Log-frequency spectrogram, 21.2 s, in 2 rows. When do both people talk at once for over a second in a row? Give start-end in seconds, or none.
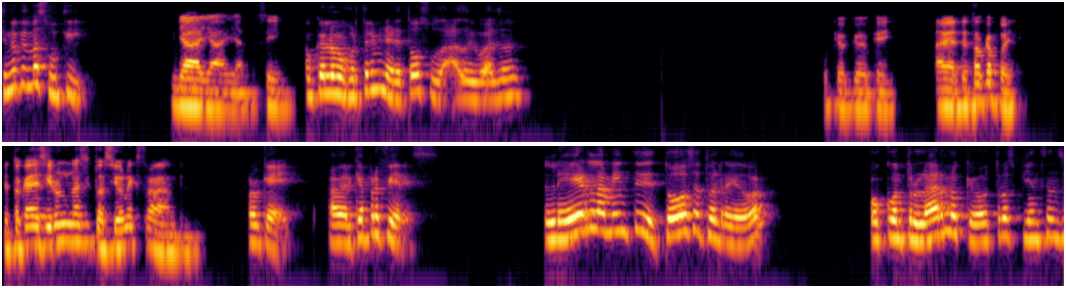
none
